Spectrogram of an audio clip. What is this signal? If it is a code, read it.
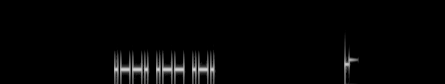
Morse code, heard as a keyed tone, about 40 wpm, 700 Hz. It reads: PWR
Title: Abbreviations 40wpm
